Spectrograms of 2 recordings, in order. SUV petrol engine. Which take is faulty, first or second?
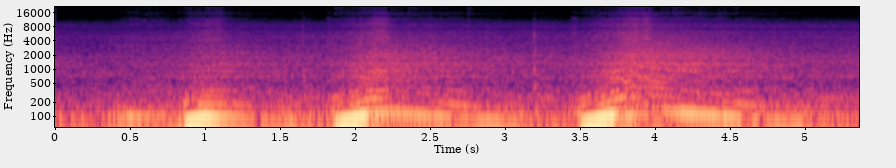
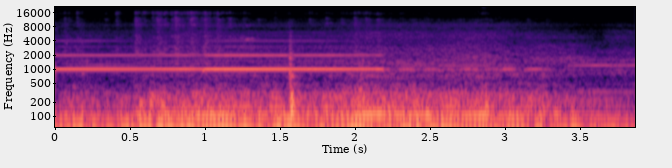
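second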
